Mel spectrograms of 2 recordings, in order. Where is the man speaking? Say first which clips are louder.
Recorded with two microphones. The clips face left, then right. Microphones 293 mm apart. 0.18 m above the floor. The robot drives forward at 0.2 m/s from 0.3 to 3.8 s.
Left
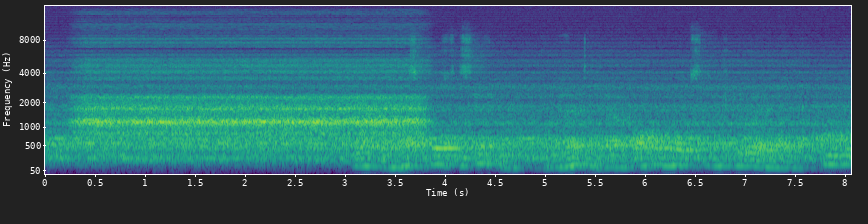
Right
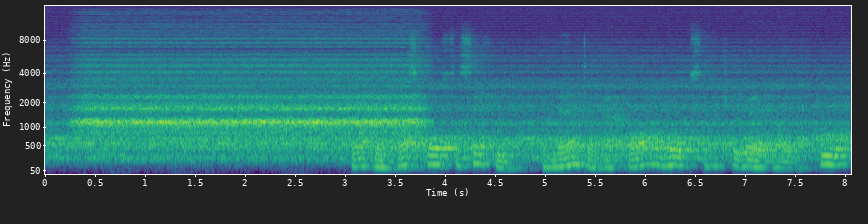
Right 3 dB; 75° right (ahead or behind), 6.5 m.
